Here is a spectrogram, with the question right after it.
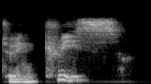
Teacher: to increase the stress on the second syllable is the verb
